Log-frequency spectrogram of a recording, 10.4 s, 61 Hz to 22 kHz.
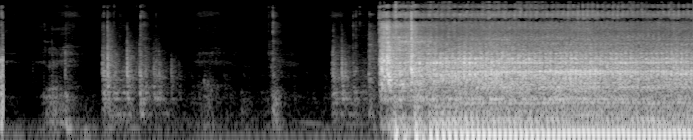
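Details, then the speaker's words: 2006 Yamaha Rhino 450, bought on trade, oil level unchecked, first start: after clicks and clunks it catches into a choppy idle with a steady repeating knock; owner suspects engine knock, possibly burning oil, unconfirmed. "So, it sounds like it's got an engine knock, which it very well may. I didn't actually actually check the oil level on it."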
